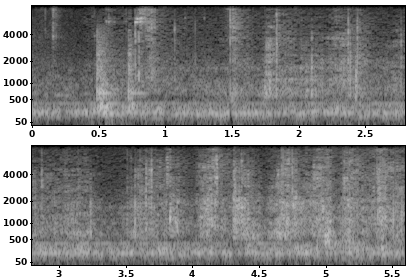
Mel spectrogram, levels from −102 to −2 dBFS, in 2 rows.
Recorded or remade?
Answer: recorded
